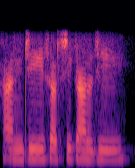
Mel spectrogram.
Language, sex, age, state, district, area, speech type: Punjabi, female, 45-60, Punjab, Fazilka, rural, conversation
